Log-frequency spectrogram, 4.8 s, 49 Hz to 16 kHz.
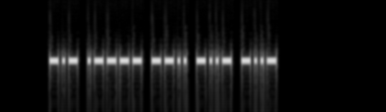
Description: Morse code, heard as a keyed tone, about 30 wpm, 700 Hz. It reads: K1ZXX
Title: USA Call Signs - 5 Characters - 3x Character Spacing - 30wpm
